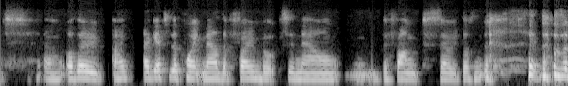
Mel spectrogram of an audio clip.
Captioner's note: laughs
